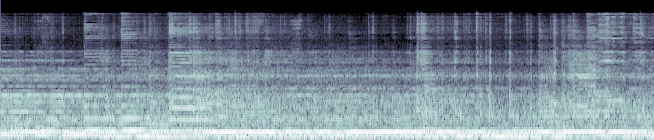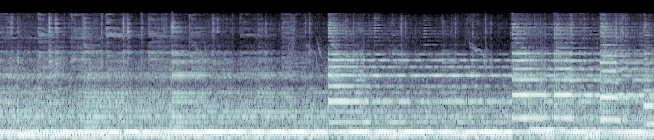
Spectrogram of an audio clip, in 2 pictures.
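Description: Solo acoustic-electric guitar played fingerstyle, notes ringing and overlapping over a sustained low bass line.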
